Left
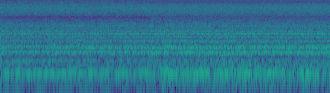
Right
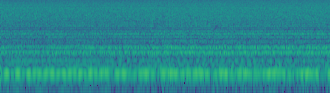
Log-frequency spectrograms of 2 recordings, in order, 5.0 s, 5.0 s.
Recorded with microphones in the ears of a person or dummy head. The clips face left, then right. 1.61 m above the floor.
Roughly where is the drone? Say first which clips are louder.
Right 7 dB; right.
